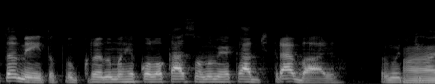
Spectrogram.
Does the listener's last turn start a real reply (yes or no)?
yes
